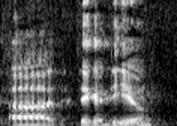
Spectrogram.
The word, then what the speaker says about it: Delgadillo: Is it Delgadillo? – Yep, Delgadillo, you got it.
